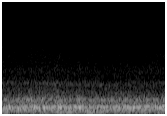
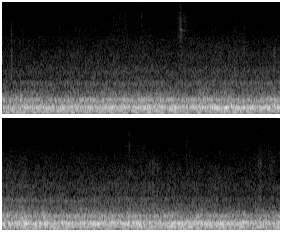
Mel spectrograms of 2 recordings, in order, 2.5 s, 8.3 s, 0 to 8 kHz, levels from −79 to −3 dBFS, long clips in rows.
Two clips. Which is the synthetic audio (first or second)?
first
